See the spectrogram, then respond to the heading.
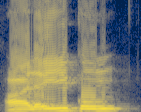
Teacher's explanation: فتاب علیکم، یالین، یالین وہ یا جو ساکن ہو اور اس سے پہلے زبر ہو، یالین کو نرم آواز کے ساتھ جلدی پڑھیں گی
